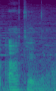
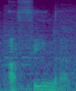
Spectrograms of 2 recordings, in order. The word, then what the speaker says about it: Atena: further elaborating on atena I should make note of my pronunciation of her name as the Japanese atena as opposed to the common Athena in Greek the name is closer to Athena making the pronunciation within the series a good middle ground to distinguish when I'm referring to the saintsayer version as opposed to the mythological one the majority of atena's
